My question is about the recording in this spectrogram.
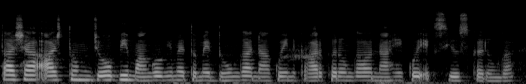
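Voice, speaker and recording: A stern young husband who snaps curtly when pressed, as a woman reads him. The voice stays mellow and level. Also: lowish voice, little pitch movement, fairly quick, natural voice. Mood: overjoyed. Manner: curt, irritated.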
